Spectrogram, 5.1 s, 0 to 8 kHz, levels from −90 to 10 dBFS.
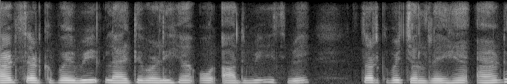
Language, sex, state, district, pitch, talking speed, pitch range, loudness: Hindi, female, Himachal Pradesh, Shimla, 195 Hz, 155 wpm, 190-200 Hz, -19 LUFS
